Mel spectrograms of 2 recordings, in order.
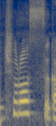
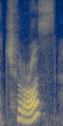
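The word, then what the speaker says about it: churros: 계시죠 그다음은네 추러스 추러스 원래 츄러스가 아니라 스페인식 발음은 추 스입니다 추로스 츄로스는 이제 역시나 우리나라에서도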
